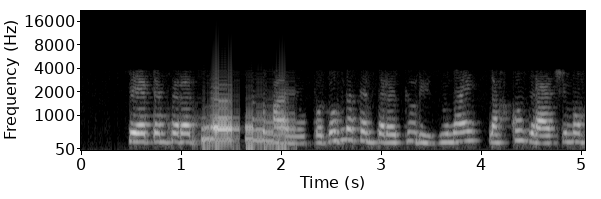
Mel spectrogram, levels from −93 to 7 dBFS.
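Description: From 1.12 to 2.17 s, just before "podobna temperaturi", new audio was likely arriving too seldom, so playback kept looping the most recent short chunk while roughly half of the real signal was skipped. This is robotic sound from repeated short buffers. The repetition imposes a fixed buzz at about 66.7 Hz, which points to a chunk roughly 15 ms long. The speech becomes a stiff, metallic drone that still loosely tracks the syllables.

From 4.16 s to the end of the clip, the mobile link apparently pushed the AMR narrowband mobile codec to a lower mode. This AMR rate drop sounds consistent with a step from 12.2 to 5.9 kbps, freeing bits for error protection. The speech keeps the same band limit below 4 kHz and has no gap. Before the drop, the codec's texture is light. After it, the speech turns rougher, buzzier and more synthetic.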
